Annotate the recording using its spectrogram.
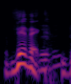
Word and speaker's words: Vivek: Vivek.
